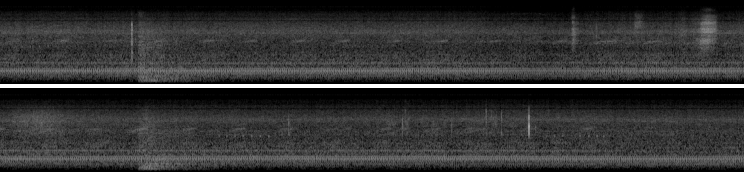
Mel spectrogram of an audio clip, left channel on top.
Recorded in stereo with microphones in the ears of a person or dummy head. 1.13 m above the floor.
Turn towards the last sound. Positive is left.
turn(degrees=45)  # may be behind; listen again after turning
